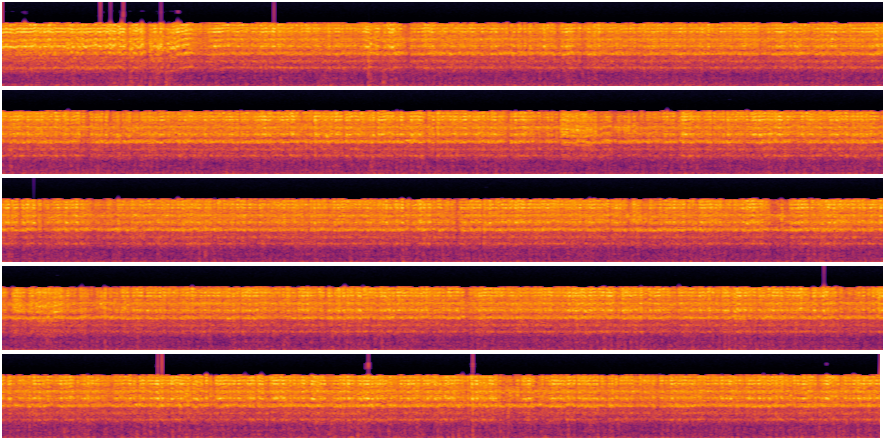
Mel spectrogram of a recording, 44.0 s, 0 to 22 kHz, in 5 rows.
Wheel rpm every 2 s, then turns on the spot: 200, 230, 230, 230, 230, 230, 230, 230, 230, 230, 230, 240, 230, 230, 230, 240, 230, 230, 230, 230, 230, 230.
none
